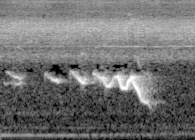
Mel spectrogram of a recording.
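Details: Nine-day-old green pigeon nestling being hand-fed, given banana. Thin whistled begging notes waver and slide, with short phrases building to a longer rising-then-falling whistle near the end. A steady low hum runs underneath.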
